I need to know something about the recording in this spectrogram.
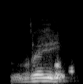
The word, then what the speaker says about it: rate: Rate. Huh? I want to hear the R rate.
